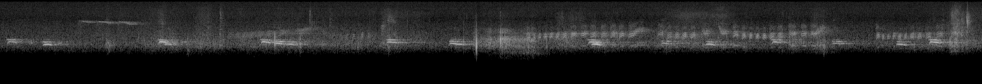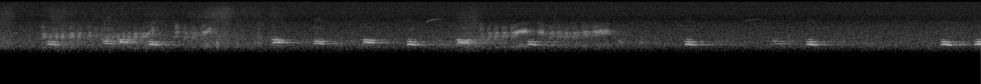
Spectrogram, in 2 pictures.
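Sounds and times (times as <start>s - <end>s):
Eurasian bullfinch singing: 0.0s - 12.0s, 12.6s - 16.1s.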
